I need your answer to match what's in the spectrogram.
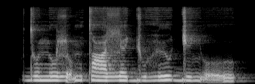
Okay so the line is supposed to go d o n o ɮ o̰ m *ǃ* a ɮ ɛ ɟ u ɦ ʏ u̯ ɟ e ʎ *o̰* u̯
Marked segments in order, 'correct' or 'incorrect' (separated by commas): incorrect, correct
